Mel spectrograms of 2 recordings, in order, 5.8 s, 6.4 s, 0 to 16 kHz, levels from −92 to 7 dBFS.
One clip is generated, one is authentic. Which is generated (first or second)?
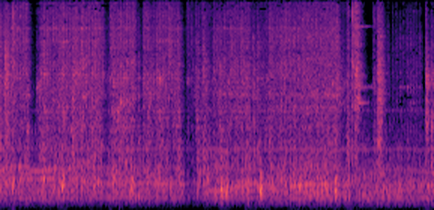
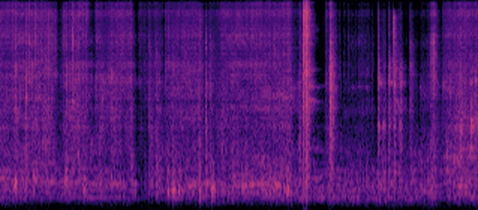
second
